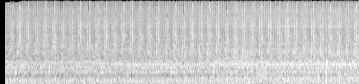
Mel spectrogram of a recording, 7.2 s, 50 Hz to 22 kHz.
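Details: 1991 Subaru Legacy SS: steady, quick, light ticking at idle keeping pace with the engine, seemingly from the driver side; owner suspects hydraulic lash adjusters, unconfirmed.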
